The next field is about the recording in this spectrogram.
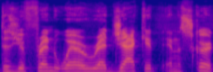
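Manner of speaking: ordinary talk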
